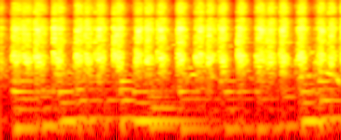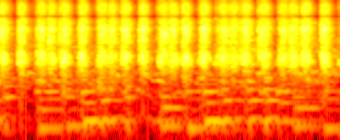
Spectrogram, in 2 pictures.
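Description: Algerian diwan music: a guembri plucking a repeating bass riff under fast, even clacking of qarqabou iron castanets.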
